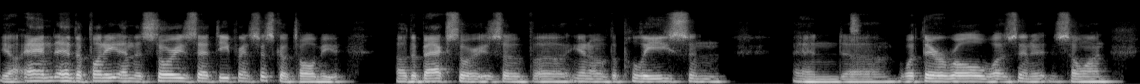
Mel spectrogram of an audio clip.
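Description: In an American accent, a man speaks at a medium pitch and a fairly slow pace with monotone, flat intonation and audible room echo. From upstate New York. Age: 70s. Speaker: documentary director. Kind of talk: casual chat. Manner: halting.

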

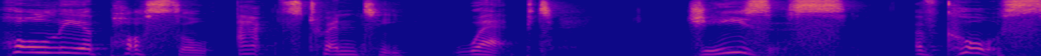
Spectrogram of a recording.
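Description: Using vocal fry, a woman speaks very slowly at a fairly high pitch with very wide pitch swings, on a very clean recording with a silent background. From northern England village. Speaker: preacher and author. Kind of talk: testimony.

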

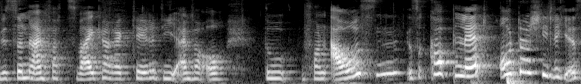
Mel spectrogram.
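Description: Through noticeable background noise, a woman with a fairly high pitch and an animated tone speaks at a fairly slow pace, her pitch swinging very widely. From Bavaria, Germany. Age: 20s. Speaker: podcast host, trainee childcare worker. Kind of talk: casual chat. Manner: giggly, animated.

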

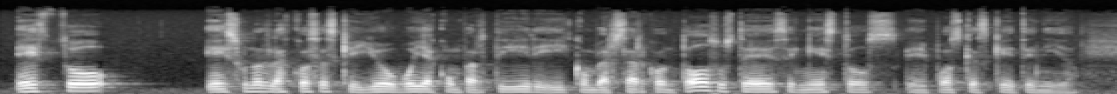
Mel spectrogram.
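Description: Dark and mellow in tone, this man's voice sits at a medium pitch. He talks at a fairly slow pace with ordinary pitch variation. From Peru, Piura. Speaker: musician and online music teacher. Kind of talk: personal diary podcast monologue. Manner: halting, many fillers.

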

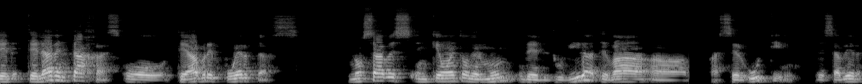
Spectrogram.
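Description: A man speaks with a Russian accent at a very slow pace. His intonation is lively. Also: medium pitch for a man. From Israel. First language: Russian (speaking Spanish). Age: 30s. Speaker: polyglot and English teacher. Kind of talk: interview. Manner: halting with fillers.

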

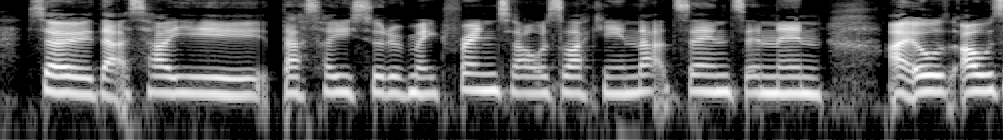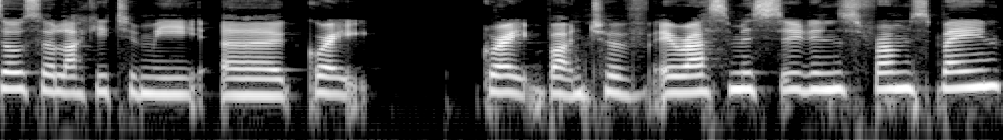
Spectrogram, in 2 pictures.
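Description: On a very clean recording with a silent background, a woman with a South African accent speaks at a moderate pace in a flat monotone at a fairly high pitch. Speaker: student. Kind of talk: casual chat.

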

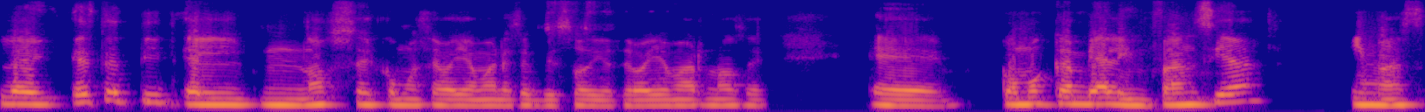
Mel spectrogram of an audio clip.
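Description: Its tone is dark and mellow, with some breathiness. The pace is moderate, and the pitch varies in an ordinary way. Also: man. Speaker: podcast host. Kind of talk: casual chat. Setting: video call.

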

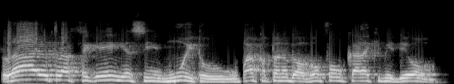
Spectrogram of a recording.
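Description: Using lively intonation at a fairly slow pace, a man speaks in an unremarkable speaking voice. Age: 50s. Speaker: radio announcer. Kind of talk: casual interview chat.

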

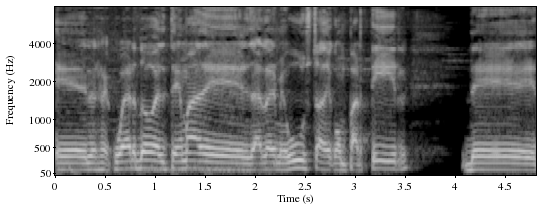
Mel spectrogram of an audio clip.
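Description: Against noticeable background noise, a man speaks at a medium pitch with monotone, flat intonation. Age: 20s. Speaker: podcast host. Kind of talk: casual chat.

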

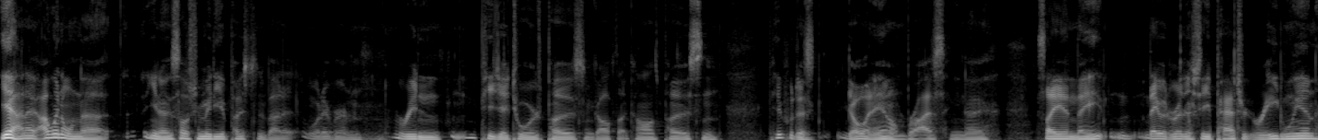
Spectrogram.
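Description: In a very clean recording with a silent background and a dry, close sound with no echo, a man uses a normal speaking voice at a medium pitch. He keeps a moderate pace with ordinary pitch variation and big swings in loudness. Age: 20s. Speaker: golf podcast co-host. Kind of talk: casual chat.

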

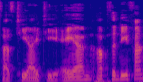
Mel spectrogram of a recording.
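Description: Lively intonation and a bright, sharp tone from a man with a New England accent, against a quiet background. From New Hampshire. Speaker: podcaster guest. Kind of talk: casual chat.

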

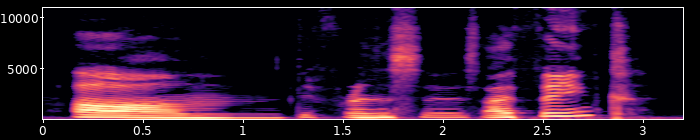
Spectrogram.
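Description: In a strong Taiwanese accent, a woman speaks with a fairly high pitch. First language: Mandarin. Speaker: graduate student. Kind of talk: casual chat.

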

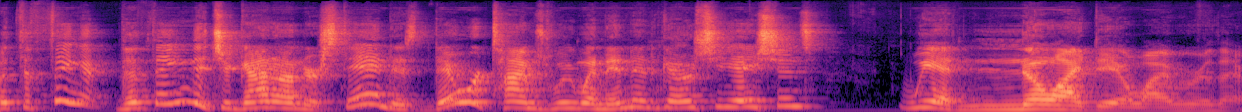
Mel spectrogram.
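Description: At a fairly quick pace, a man speaks in a high pitch. His pitch swings very widely. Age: 60s. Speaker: former police hostage negotiator. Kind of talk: interview storytelling. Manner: halting, repeats words.

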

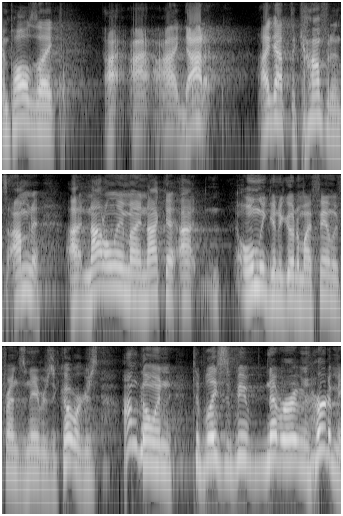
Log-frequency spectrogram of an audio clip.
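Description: A man with an American accent speaks in a raised, projected voice at a very fast pace. His pitch is high, his intonation lively, and his tone bright and sharp. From US East Coast, tri-state area. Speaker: pastor. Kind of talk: sermon. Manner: halting.

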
